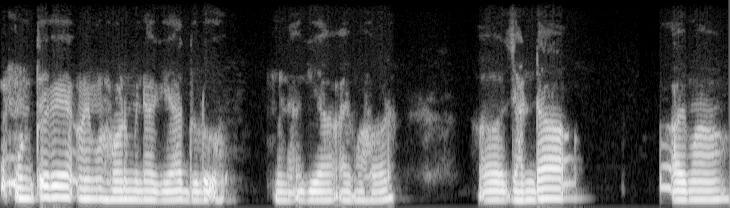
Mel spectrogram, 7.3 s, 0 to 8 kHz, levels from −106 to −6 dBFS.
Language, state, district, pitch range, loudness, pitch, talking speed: Santali, Jharkhand, Sahebganj, 125-145 Hz, -14 LUFS, 130 Hz, 130 wpm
